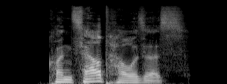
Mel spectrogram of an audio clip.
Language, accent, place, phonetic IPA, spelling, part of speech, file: German, Germany, Berlin, [kɔnˈt͡sɛʁtˌhaʊ̯zəs], Konzerthauses, noun, De-Konzerthauses.ogg
- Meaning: genitive of Konzerthaus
